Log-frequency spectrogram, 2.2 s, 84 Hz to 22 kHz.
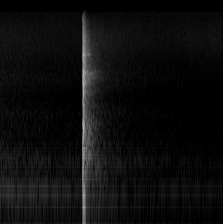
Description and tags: dhunhero slammouse2
Another take of the mouse slam.
impact, slam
